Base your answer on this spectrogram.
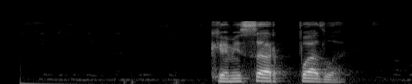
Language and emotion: Russian, angry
